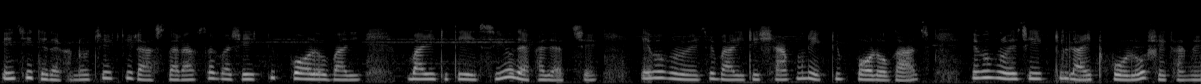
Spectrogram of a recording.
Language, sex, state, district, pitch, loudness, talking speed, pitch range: Bengali, female, West Bengal, Malda, 235 Hz, -34 LUFS, 155 wpm, 215-270 Hz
